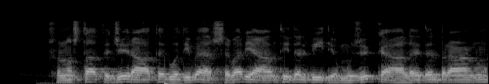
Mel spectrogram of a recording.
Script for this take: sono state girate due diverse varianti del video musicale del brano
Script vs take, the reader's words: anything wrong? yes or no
no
